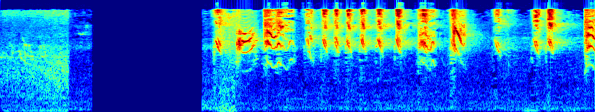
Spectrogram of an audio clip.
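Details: Calls of a female double-collared seedeater, used by breeders to get males singing: after a brief dropout, a quick irregular run of high, sharp chips, about three or four per second.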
